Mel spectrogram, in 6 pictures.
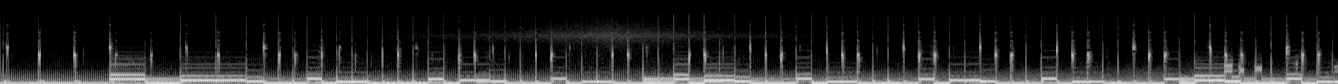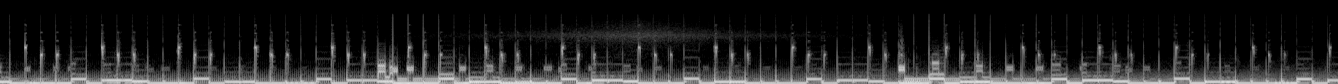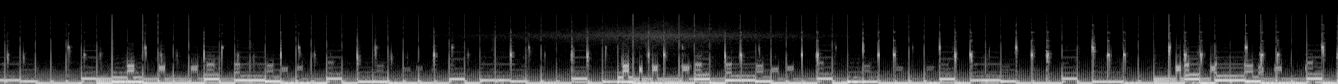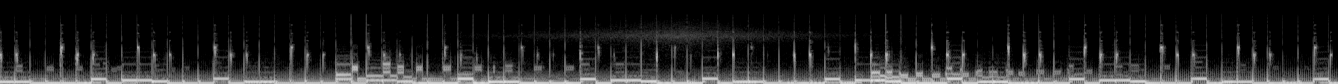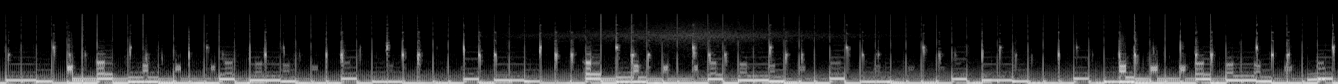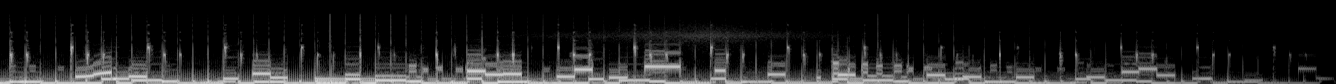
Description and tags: oscillators, envelopes, noise generator and ribbon controller.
